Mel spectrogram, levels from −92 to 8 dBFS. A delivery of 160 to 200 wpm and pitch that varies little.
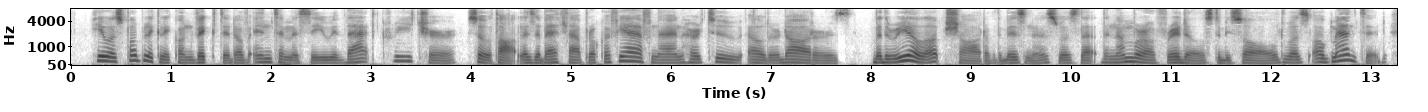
No: average, 165 wpm; average, 4.4 semitones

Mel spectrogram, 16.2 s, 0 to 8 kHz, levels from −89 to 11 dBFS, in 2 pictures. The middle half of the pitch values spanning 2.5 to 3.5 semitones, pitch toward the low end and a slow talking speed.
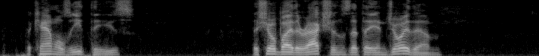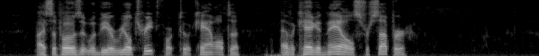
Yes: average, 3.1 semitones; low, 110 Hz; slow, 120 wpm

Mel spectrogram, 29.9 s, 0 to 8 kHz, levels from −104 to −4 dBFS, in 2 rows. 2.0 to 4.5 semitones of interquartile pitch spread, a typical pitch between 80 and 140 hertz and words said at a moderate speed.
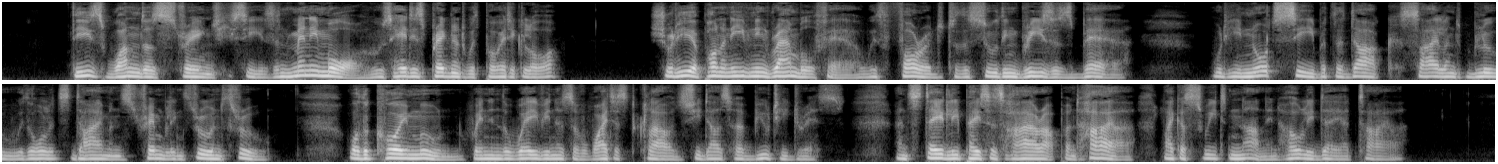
Yes: average, 3.2 semitones; low, 135 Hz; average, 155 wpm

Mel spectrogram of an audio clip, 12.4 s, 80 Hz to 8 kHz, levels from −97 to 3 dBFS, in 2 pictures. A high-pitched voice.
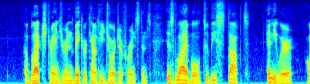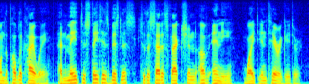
No: low, 100 Hz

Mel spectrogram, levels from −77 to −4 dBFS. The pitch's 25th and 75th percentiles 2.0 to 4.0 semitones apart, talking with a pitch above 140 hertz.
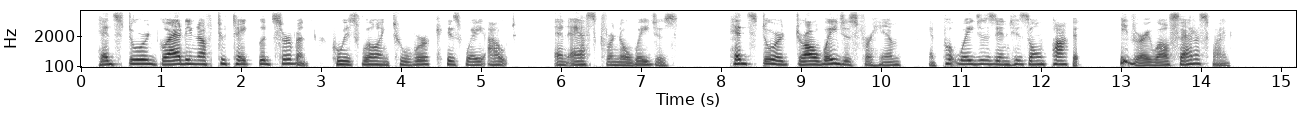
Yes: average, 2.9 semitones; high, 190 Hz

